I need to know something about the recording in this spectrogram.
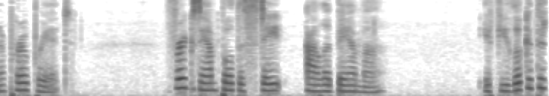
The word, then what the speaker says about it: Alabama: a lowered mark so the greater stress is on this third syllable we say Alabama Alabama what else is shared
